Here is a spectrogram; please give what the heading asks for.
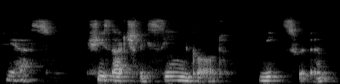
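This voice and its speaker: A woman in a script table read playing a guarded, secretive leader of a hidden group, speaking in a hushed, measured, serious way. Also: fairly low pitch, steady tone, rough recording.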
